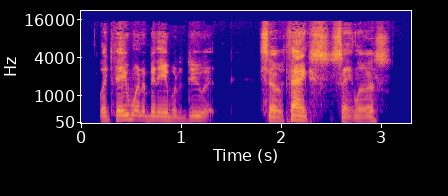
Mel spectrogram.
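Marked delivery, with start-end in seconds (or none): 1.8-3.1 slow, sarcastic, put-on grateful tone. Thanking saint louis for a trade now regretted: sarcastic. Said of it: "Now I'm saying it sarcastically".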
